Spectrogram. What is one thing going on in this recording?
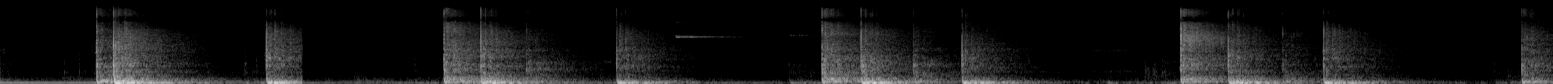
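A volleyball is struck hard and smacks with a ringing echo in a large hall.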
